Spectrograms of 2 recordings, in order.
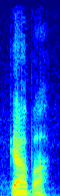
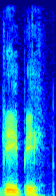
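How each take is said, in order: First: The word ends with an 'ah' vowel sound. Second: The word ends with an 'ee' vowel sound. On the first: This is the less probable pronunciation. "as opposed to gaba" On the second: This is the more probable pronunciation. "they reckon it's more probably with a gaby"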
